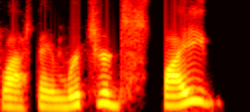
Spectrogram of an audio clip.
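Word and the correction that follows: Speight: Richard Spate. Mm-hmm. – Yeah. Spate. Yeah.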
